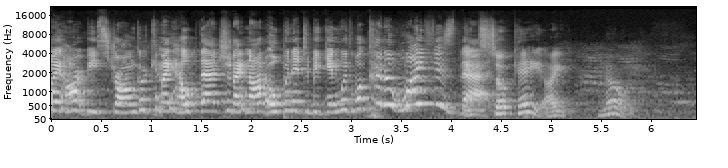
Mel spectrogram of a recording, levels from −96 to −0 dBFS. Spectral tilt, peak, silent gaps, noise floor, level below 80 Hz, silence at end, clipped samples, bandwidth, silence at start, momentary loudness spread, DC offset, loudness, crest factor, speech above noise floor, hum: -1.5 dB/octave; 0 dBFS; none; -42 dBFS; -54 dBFS; 0 s; under 0.1%; 16.5 kHz; 0 s; 13 LU; under 0.1%; -17 LUFS; 20 dB; 24 dB; none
